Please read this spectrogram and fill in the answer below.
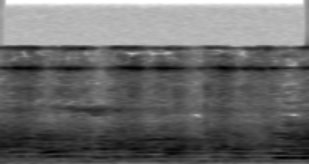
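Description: Faint, distant children's voices, calling and chattering as they play.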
